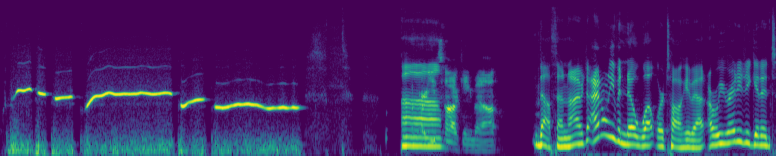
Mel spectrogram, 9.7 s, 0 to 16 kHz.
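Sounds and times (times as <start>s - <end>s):
person whistling a song melody: 0.0s - 3.9s
speech: 5.0s - 9.6s.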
